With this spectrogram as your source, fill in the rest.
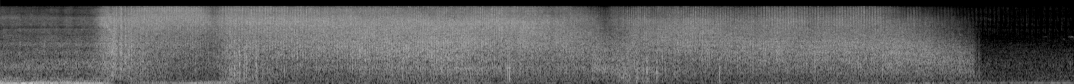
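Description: A firework fountain hisses and crackles loudly, spraying sparks.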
